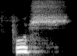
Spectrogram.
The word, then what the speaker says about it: Fuchs: Método de Fuchs ou Fuch, né? Vai depender aí da pronúncia. Eu conheço como Fuchs.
